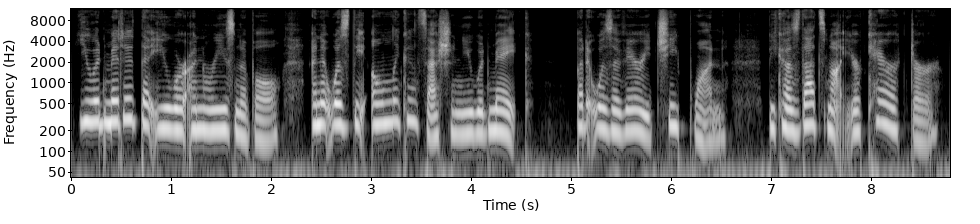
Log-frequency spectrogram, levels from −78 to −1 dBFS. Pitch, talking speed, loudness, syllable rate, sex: 205 Hz, 185 wpm, -17 LUFS, 5.8 syllables/s, female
